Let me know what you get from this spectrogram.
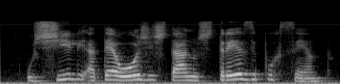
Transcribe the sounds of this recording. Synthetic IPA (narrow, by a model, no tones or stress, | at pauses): ʊʃilɪʔat̪ɛoʒɪɪʃt̪anʊst̪ɾezɪpoɾsẽnt̪ʊ̥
